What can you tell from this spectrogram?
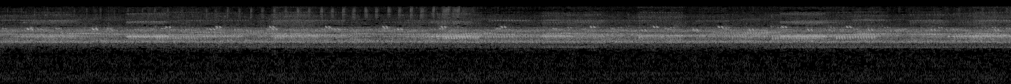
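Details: A chorus of crickets at night in a summer forest: an unbroken, ringing high-pitched chirping. A fast, very high ticking pulse series sounds over it during the first few seconds.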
